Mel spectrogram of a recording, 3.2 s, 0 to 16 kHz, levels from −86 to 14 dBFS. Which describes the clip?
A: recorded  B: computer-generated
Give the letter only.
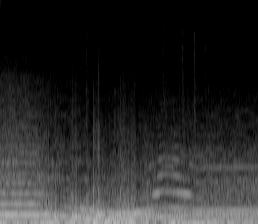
B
